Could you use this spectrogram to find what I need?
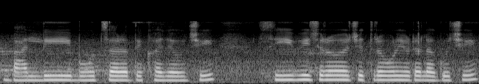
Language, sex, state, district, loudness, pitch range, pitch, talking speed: Odia, female, Odisha, Khordha, -15 LUFS, 195-210 Hz, 200 Hz, 150 wpm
